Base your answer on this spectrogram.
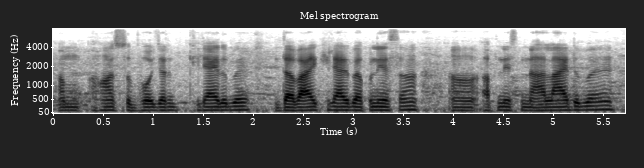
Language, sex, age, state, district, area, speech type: Maithili, male, 18-30, Bihar, Begusarai, rural, spontaneous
